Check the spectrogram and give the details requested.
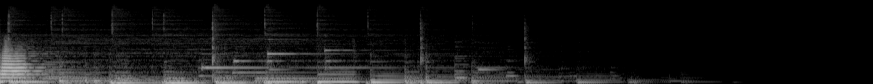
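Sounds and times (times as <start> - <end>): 
4-note iv chord: 0.0 - 5.8.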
